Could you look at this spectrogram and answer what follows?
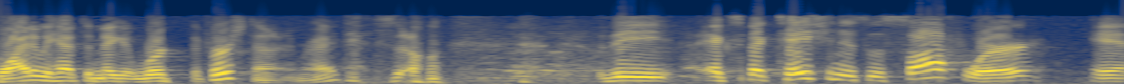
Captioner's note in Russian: смеется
